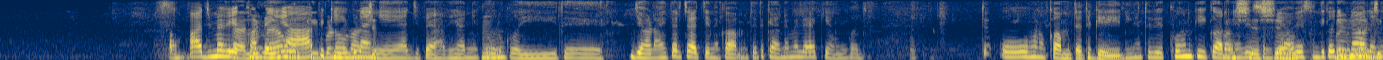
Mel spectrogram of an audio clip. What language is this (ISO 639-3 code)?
pan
